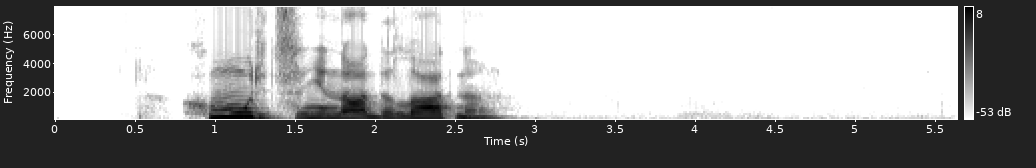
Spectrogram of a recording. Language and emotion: Russian, sad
